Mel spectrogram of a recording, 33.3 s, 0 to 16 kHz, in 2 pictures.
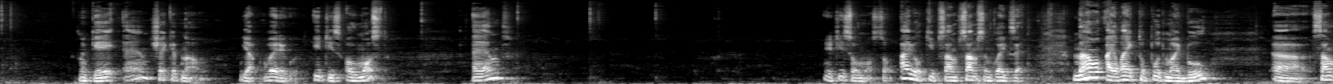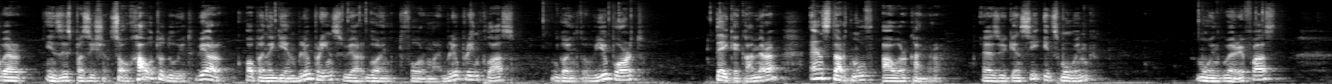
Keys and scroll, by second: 0.1 Return.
